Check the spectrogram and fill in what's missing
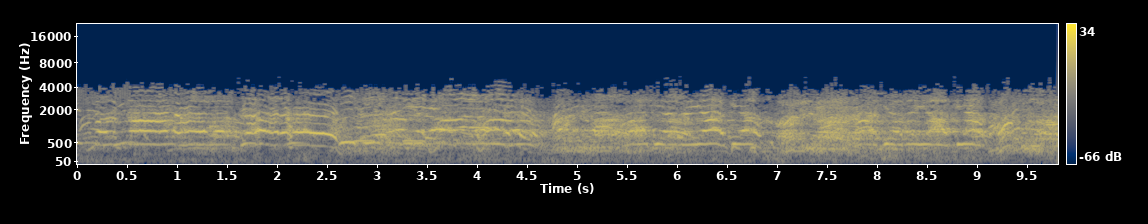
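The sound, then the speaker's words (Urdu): A large crowd at a gathering chants slogans in unison during a speech, many voices shouting loudly and continuously with rising and falling pitched calls, a dense roar that never drops away. “نعرے کم بھائی، نعرے کم۔”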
